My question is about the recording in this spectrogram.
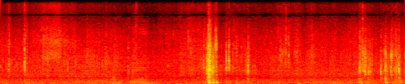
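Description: Handling and rustling sounds as a pickup truck's center console lid is opened, with one sharp click about two seconds in, over a steady low rumbling noise.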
